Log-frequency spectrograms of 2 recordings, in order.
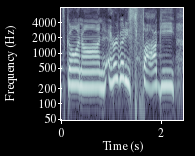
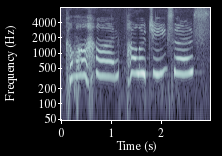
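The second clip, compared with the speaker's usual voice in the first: soft, high, pleading, coaxing voice; 8 semitones higher, 7 dB quieter than usual. Describing a voice you might hear, mimicking a begging voice. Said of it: "a voice begging you".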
